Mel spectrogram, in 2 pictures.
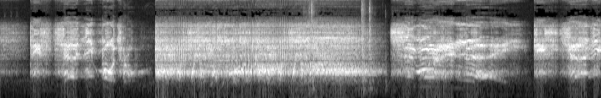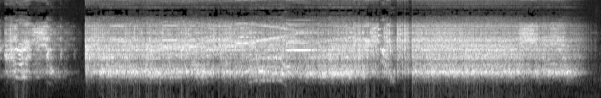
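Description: Bandai DX Sclash Driver toy transformation belt playing its electronic sound effects through its small built-in speaker: a recorded voice call and standby music with no bass, in several stretches with short breaks, the longest running from about ten seconds in to near the end. The sounds are triggered by a Ninja full bottle, which the belt reads as a generic organic-type bottle.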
